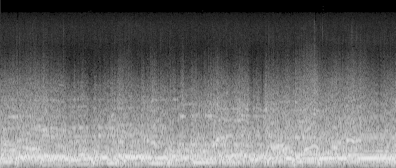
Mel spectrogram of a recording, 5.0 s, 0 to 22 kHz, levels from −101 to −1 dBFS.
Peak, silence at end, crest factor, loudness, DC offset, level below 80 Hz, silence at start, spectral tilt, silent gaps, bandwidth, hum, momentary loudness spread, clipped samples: -6 dBFS; 0 s; 8 dB; -14 LUFS; under 0.1%; -38 dBFS; 0 s; -10 dB/octave; none; 5 kHz; none; 2 LU; under 0.1%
